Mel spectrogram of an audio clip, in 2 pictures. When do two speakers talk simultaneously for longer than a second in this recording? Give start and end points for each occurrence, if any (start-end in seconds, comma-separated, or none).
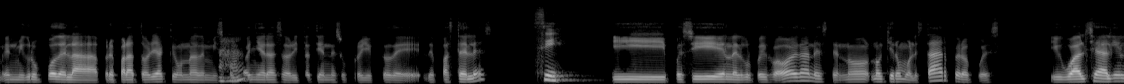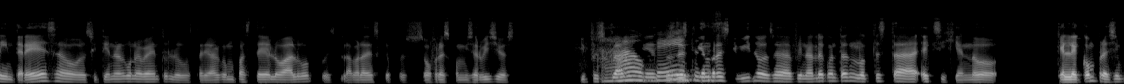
17.2-18.5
